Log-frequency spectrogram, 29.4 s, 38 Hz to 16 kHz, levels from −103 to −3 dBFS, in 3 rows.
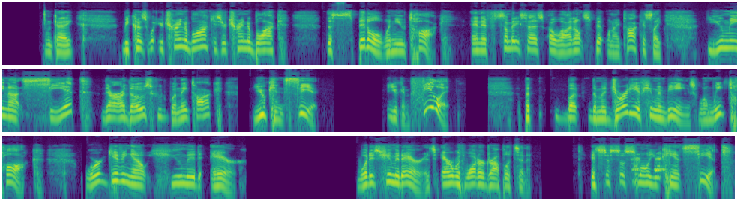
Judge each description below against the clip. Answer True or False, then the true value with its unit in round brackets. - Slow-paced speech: False (175 wpm)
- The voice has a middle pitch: True (165 Hz)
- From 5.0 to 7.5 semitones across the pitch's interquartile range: True (5.4 semitones)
